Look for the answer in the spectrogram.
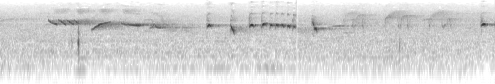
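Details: Immature Blue-and-white Flycatcher, feeding time. A thin rising whistle is followed by scattered sharp slurred notes and a brief quick stutter of chips, high-pitched and clear over a quiet background.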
